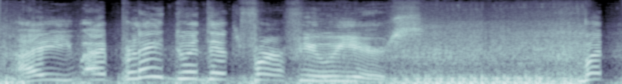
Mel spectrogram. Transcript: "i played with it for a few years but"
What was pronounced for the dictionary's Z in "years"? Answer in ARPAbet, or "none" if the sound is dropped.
S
